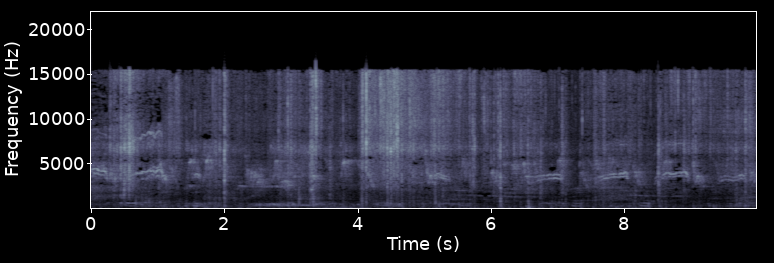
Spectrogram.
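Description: Domestic pigeons cooing low and faintly while pecking at grain, with a few scattered clicks and short high chirps from small birds in the background.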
